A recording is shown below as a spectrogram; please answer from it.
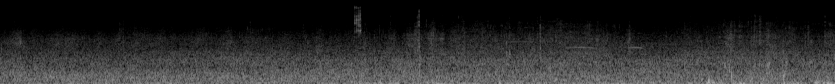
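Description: Steady wind noise on the microphone over flowing river water, with a few faint ticks.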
